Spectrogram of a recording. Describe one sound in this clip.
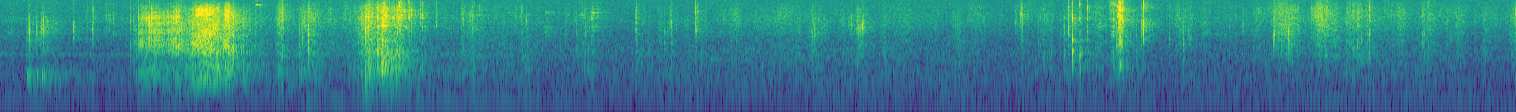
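Fabric rustles as clothes are packed into a bag.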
